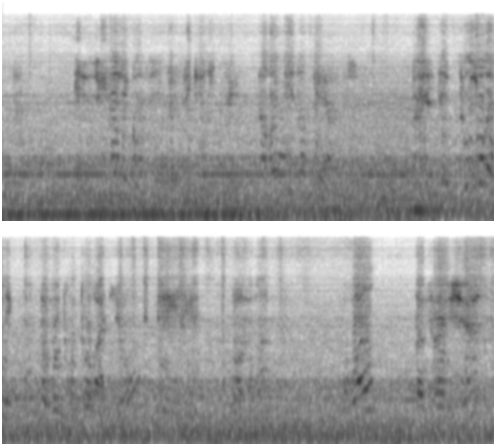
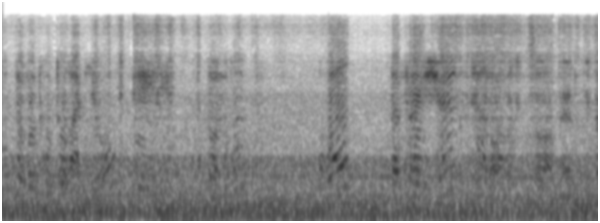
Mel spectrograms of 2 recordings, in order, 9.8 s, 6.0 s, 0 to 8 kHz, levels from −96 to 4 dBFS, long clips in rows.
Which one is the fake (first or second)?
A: first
